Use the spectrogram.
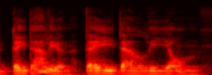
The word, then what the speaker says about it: Daedalion: So, Daedalion, okay? Emphasis on the second syllable.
